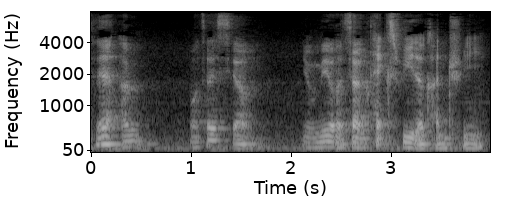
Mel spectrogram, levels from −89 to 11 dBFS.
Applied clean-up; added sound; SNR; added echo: none; none; none; none.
